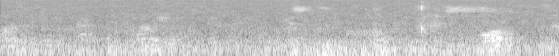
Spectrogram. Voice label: a Yesss drawn out; while team was talking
